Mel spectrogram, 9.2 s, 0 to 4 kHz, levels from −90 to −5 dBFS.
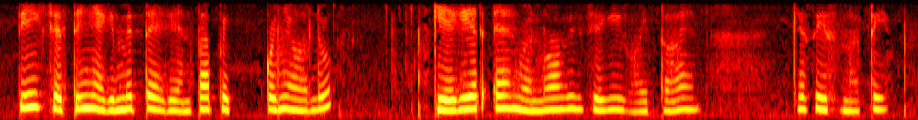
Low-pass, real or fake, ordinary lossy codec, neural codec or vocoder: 3.6 kHz; fake; AAC, 16 kbps; codec, 16 kHz, 4 kbps, X-Codec, WavLM features, trained on Multilingual LibriSpeech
